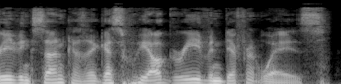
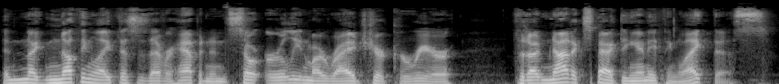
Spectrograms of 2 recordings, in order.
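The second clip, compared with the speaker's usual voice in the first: ordinary delivery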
